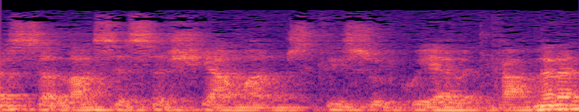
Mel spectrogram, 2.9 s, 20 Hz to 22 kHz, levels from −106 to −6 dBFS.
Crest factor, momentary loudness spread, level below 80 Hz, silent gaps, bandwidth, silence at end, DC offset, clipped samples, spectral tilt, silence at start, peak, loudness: 18 dB; 4 LU; -48 dBFS; none; 15 kHz; 0 s; under 0.1%; under 0.1%; -5 dB/octave; 0 s; -6 dBFS; -26 LUFS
